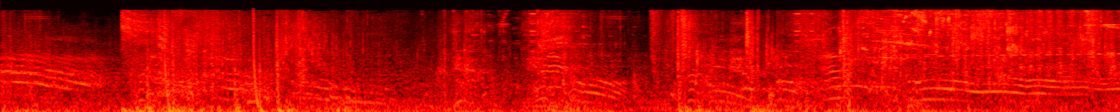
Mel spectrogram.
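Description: Heavy punches and kicks thud and crack in quick succession.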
